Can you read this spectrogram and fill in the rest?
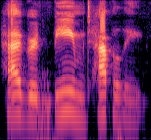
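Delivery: plain reading voice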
